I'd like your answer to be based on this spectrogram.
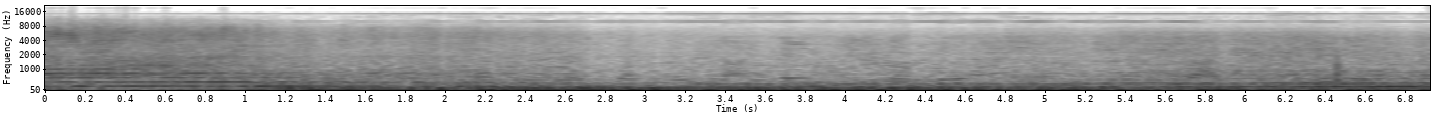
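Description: Several race cars at Midvale Speedway, a speedway oval, roar under a green-flag start, a dense engine drone sustained throughout alongside an announcer's voice.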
